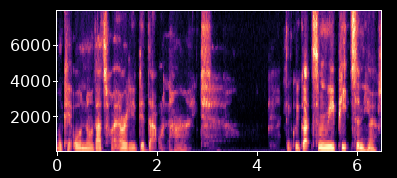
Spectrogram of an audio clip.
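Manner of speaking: low, soft muttering under the breath. Sorting items on screen while others chat, mumbling to oneself. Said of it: "I'm mumbling to myself".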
